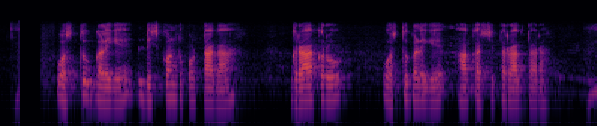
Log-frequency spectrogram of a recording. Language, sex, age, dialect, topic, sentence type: Kannada, male, 25-30, Central, banking, statement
